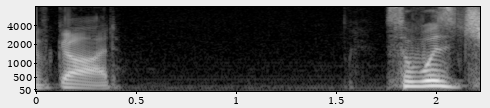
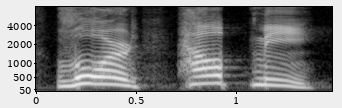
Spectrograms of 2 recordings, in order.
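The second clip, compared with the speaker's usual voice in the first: slow and louder; louder plea; 3 semitones higher, 6 dB louder, much slower than usual. Acted. Preacher repeats the woman's plea louder, slowly. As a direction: press the plea harder. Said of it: "these same words that this woman was using".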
